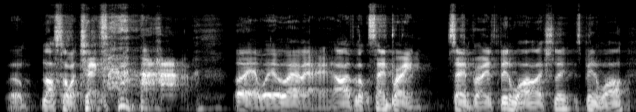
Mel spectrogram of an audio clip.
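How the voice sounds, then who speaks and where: A man's voice: sits low, fairly quick, pushed and bright, heavily acted. A man with a British accent playing a bumbling, polite, evasive character in a comedy sketch, stammering and repeating himself. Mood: evasive, breezy.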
